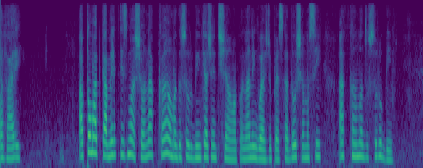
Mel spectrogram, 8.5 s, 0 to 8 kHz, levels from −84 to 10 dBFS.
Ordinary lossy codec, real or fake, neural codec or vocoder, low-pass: none; fake; codec, 16 kHz in and 24 kHz out, 0.6 kbps, FocalCodec, streaming, 2048 codes; 7.2 kHz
